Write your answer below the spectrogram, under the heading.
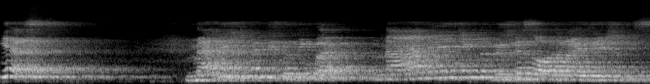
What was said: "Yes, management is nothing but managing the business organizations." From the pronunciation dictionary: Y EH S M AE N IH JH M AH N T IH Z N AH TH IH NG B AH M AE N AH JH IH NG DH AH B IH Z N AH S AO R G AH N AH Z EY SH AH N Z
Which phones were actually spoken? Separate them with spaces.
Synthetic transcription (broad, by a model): Y EH S M AE N IH JH M AH N T IH Z L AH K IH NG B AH M AE N AH JH IH NG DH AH B IH Z N AH S AO R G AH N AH Z EY SH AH N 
